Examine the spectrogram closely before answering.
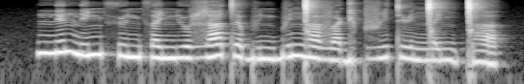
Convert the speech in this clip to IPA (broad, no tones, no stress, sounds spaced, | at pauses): n ɪ n ɪ ɲ θ ʉ ɲ θ a ɲ ʉ o̯ ɮ a t ɜ b ʉ ɲ b ɪ ŋ͡ǀ a v a ɡ i p v i t ʉ e̯ ŋ͡ǀ ɛ ɲ ɡ͡ǀ a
